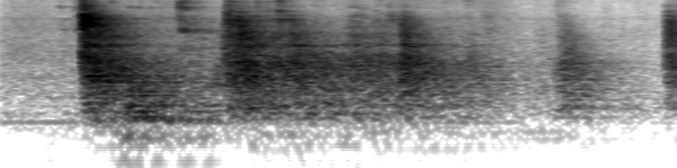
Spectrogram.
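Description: A heavy corroded metal door at a decommissioned Atlas F missile base grinds open onto a cavernous underground silo in a series of loud scraping, rumbling surges, each jolt starting abruptly and fading, over a steady low hum.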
